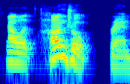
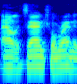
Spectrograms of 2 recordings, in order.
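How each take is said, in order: First: The first name has an 'h' sound in the middle. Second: The first name has a 'ks' sound in the middle. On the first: The speaker calls it right. "it's Alejandro Brand" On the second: The speaker calls it wrong. "It's not Alexandro Brand"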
